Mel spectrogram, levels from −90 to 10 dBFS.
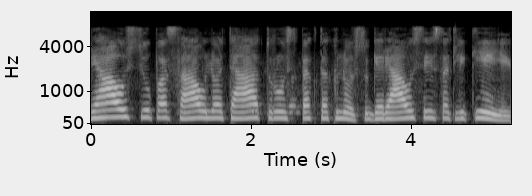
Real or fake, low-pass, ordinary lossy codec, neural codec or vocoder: real; 7.2 kHz; AAC, 32 kbps; none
